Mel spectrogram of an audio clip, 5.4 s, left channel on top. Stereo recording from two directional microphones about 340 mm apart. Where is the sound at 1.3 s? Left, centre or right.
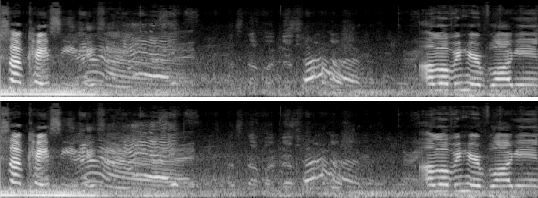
Right.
